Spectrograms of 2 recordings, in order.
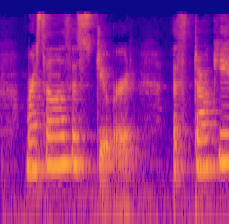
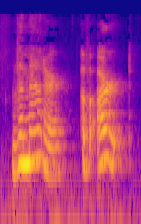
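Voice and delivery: louder, teasing reply with a sly smile; mischievous; 3 semitones higher, 9 dB louder than usual. A narrator's reading. Woman teasing the flustered critic, mischievous. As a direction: toss it back playfully, punched up. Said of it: "with a mischievous smile".

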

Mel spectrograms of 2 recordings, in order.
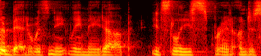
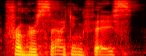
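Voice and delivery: usual speaking voice

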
